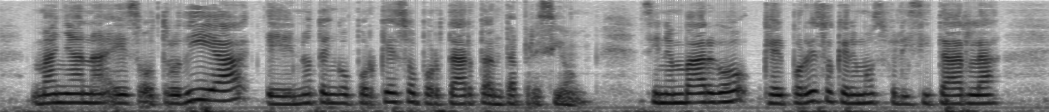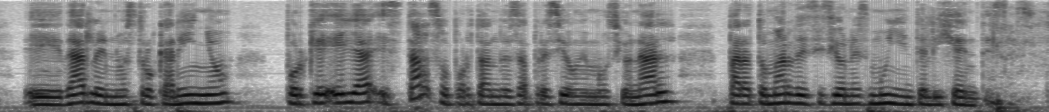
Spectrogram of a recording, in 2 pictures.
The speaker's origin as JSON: {"language": "Spanish", "country": "Bolivia", "said": "Yo exijo como boliviana"}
